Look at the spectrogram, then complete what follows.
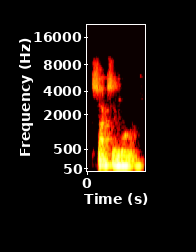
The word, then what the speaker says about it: Sacsayhuaman: And this place is called, I know the name sounds funny, but it's pronounced Sacsayhuaman. I'm saying it correctly.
